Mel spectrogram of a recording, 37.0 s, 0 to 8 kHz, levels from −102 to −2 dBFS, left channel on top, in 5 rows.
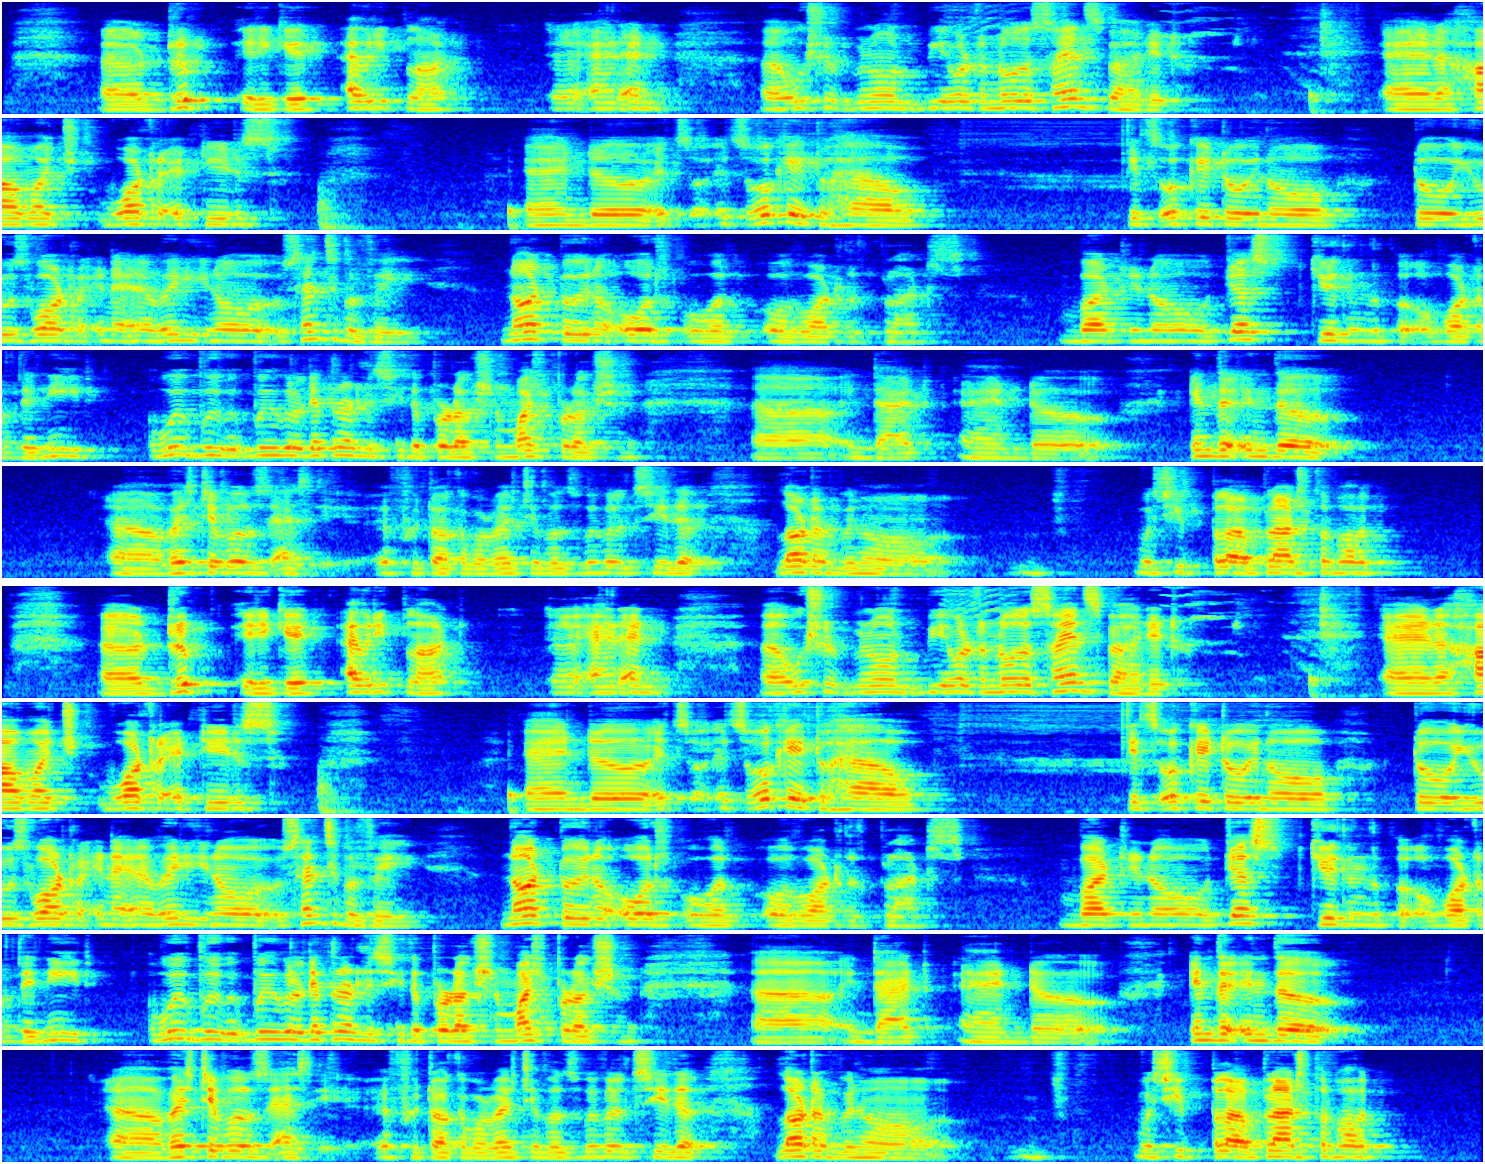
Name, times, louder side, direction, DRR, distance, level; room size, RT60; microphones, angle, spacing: voice 1, 0.1-2.2 2.7-6.1 6.5-9.2 9.9-12.0 13.0-14.0 14.5-16.8 17.3-19.6 20.1-22.6 22.9-28.9 30.1-34.4 34.7-34.8 35.3-36.4, right 3 dB, 40° right, 11 dB, 0.9 m, -28 dB
15.5 x 6.2 x 3.9 m, 0.38 s
head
